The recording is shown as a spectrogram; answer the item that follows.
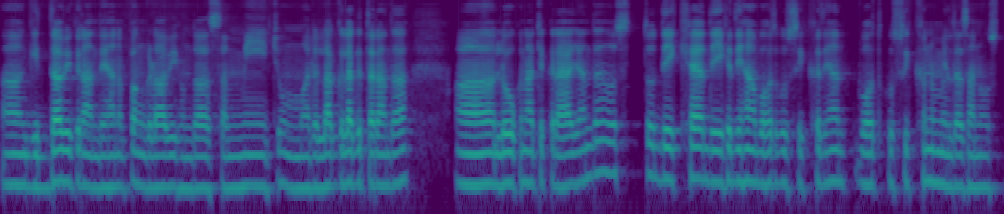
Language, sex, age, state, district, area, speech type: Punjabi, male, 18-30, Punjab, Patiala, urban, spontaneous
